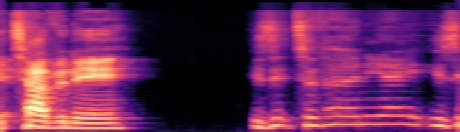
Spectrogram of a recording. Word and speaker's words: Tavernier: the in swinger from tavernier or taverny is it yeah tavern here that's it tavernier tavernier yeah that's probably why that's probably why i'm saying it wrong actually um oh sharon's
